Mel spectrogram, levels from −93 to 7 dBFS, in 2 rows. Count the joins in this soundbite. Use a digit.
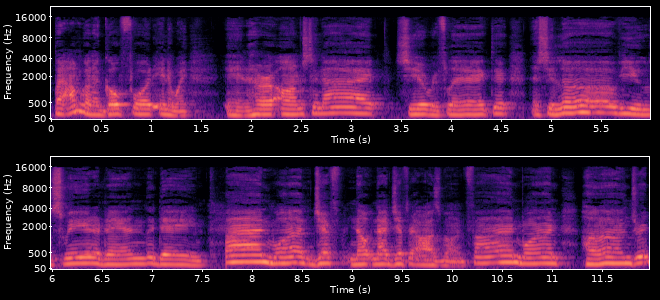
1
